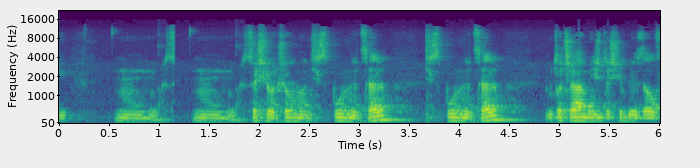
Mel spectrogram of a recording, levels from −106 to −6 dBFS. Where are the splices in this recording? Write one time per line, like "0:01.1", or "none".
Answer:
0:01.1
0:03.7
